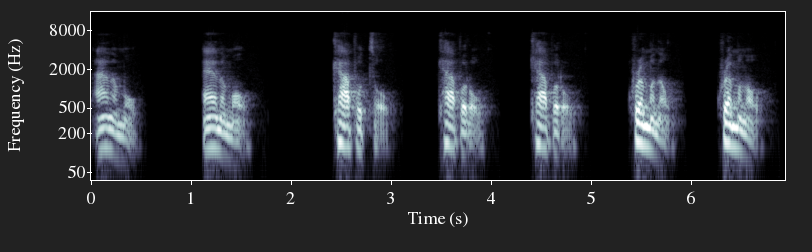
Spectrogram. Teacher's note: estás escuchando como que estoy diciendo una o anim no pero no es una o no es animol sino que an m m m es una a pero muy cortita · Lo mismo pasa en palabras que terminan en al, que son muchas en inglés. Esas palabras no se dicen animal con una A bien abierta, sino que con una schwa. Animal. A, que la primera sí se tiene que abrir mucho porque es una A modificada, A, y luego n, mol, mol, animal, mol.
